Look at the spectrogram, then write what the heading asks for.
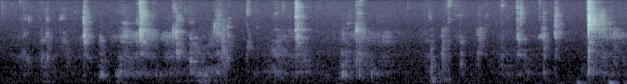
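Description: Faint mouth sounds of someone eating fried fish with their fingers: irregular soft chewing smacks and clicks, the loudest just before the end.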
